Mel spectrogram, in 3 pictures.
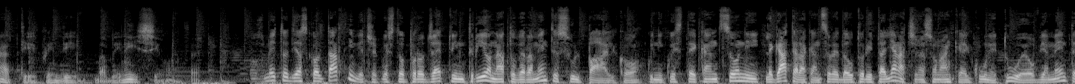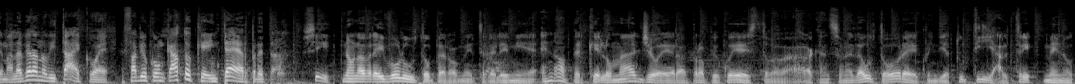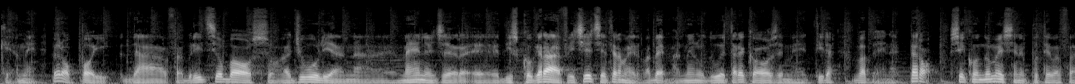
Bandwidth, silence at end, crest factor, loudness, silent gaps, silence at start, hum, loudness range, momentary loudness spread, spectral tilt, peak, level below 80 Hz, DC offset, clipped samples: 16 kHz; 0 s; 18 dB; -20 LUFS; none; 0 s; none; 6 LU; 11 LU; -6.5 dB/octave; 0 dBFS; -36 dBFS; under 0.1%; under 0.1%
